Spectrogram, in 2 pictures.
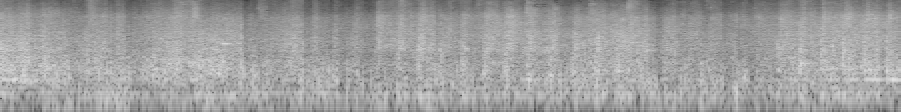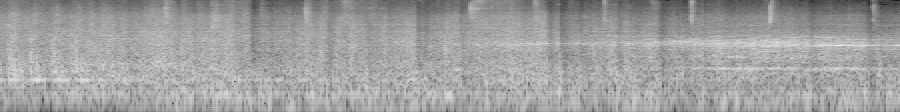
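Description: Loaded open-top coal cars of a freight train rolling past, steel wheels clicking and clattering over the rail joints. Near the end the rear distributed-power diesel locomotive goes by, adding a steady engine hum.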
